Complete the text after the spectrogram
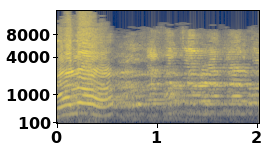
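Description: A man chuckles quietly.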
